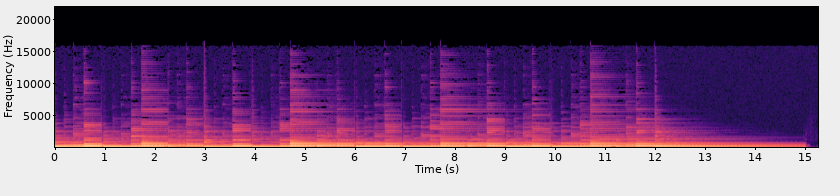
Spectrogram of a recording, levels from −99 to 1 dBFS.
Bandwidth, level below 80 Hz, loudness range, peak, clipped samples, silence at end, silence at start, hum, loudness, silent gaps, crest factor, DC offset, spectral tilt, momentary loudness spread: 10.5 kHz; -44 dBFS; 4 LU; -4 dBFS; under 0.1%; 0.25 s; 0 s; none; -18 LUFS; none; 14 dB; under 0.1%; -8.5 dB/octave; 11 LU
